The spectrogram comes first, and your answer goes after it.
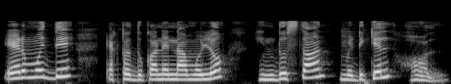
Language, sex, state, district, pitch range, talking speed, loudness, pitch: Bengali, female, Assam, Hailakandi, 225-320 Hz, 135 wpm, -15 LUFS, 245 Hz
